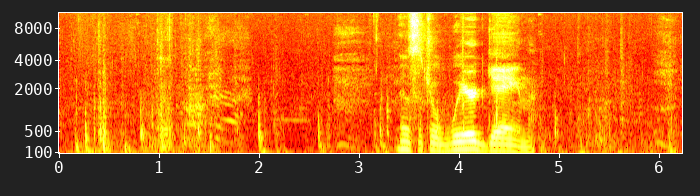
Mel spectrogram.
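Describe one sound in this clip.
Boots thud on a wooden deck.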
